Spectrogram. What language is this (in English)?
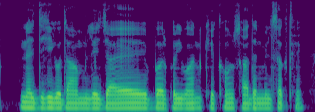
Chhattisgarhi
